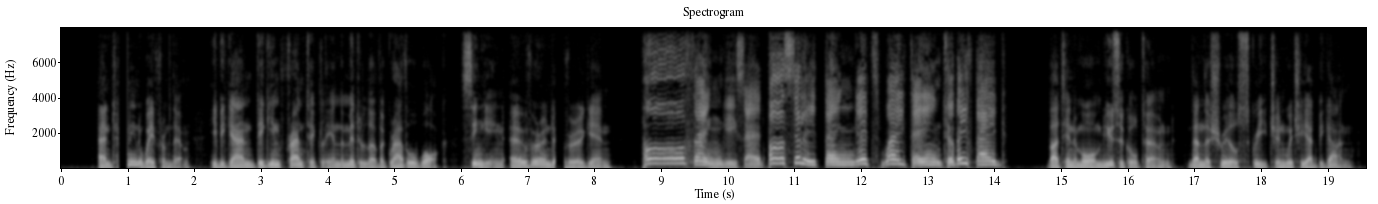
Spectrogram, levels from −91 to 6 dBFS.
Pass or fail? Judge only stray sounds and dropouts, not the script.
fail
